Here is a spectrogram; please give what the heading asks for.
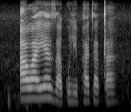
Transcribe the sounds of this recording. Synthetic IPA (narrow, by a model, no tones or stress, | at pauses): awajɛzakʼulipʰatʰaǁa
